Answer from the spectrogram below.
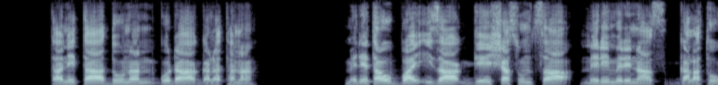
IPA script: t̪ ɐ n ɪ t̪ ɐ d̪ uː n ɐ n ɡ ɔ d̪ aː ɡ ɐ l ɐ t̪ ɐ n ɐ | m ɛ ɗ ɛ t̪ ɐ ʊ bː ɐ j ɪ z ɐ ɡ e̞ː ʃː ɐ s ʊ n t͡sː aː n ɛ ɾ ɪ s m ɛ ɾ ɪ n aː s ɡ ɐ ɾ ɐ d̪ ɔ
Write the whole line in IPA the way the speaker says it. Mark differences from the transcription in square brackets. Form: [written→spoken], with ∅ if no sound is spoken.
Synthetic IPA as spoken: t̪ ɐ n ɪ t̪ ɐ d̪ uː n ɐ n ɡ ɔ d̪ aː ɡ ɐ l ɐ t̪ ɐ n ɐ | m ɛ ɗ ɛ t̪ ɐ ʊ bː ɐ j ɪ z ɐ ɡ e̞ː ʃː ɐ s ʊ n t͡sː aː [n→m] ɛ ɾ ɪ [s→∅] m ɛ ɾ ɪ n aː s ɡ ɐ [ɾ→l] ɐ [d̪→t̪] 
